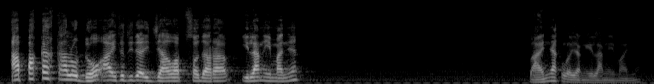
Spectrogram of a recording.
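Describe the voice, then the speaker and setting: A pastor with a slightly high, lively voice preaches a sermon at a moderate pace in church. He speaks conversationally, often addressing the congregation directly and posing questions to them.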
